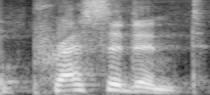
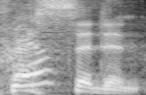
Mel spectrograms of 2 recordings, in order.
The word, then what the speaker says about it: precedent: 여기서는 강한 스 발음이 들어가야 됩니다.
